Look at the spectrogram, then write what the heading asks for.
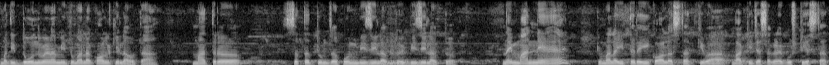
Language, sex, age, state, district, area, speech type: Marathi, male, 30-45, Maharashtra, Sindhudurg, rural, spontaneous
